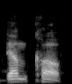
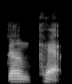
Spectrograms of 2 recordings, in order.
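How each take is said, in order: First: The second part sounds like 'cough'. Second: The second part sounds like 'cap'. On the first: The speaker calls it right. "but it's dumb cough" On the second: The speaker calls it wrong. "He said dumb cap"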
